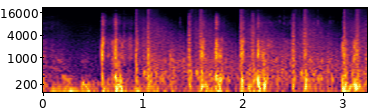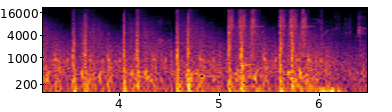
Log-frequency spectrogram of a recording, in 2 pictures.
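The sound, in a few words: striker burst rifle firing in the video game Fortnite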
